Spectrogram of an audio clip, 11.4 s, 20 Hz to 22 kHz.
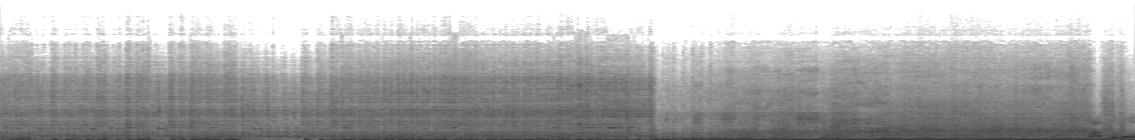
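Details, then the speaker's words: Renault 5 GT Turbo barn find, unmoved since 2001, suspected dead electric fuel pump bypassed with a funnel feed: cranks, catches and settles into an uneven, lumpy idle with a few blips on choke; starts and keeps running. "that's the choke out I love that knife sounds wow wow how good does that sound I call that a victory"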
